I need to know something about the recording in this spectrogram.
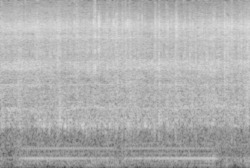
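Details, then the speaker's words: Small tracked lawn-mowing robot spinning in circles outside: steady motor hum under a harsh gritty grinding and groaning with vibration; owner suspects the joints between the track segments; track grinding noise. "I have it spinning in circles hear that grinding sound is the tracks"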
